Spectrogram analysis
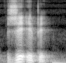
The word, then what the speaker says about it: CHP: İmamoğlu et son parti, le CHP, mais qu'il faut prononcer GEP.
